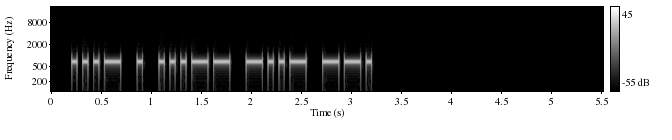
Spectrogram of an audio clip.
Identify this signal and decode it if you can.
Morse code, heard as a keyed tone, about 21 wpm, 700 Hz. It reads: VE3XG
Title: DXCC-100 Call Signs - 5 Characters - 22wpm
